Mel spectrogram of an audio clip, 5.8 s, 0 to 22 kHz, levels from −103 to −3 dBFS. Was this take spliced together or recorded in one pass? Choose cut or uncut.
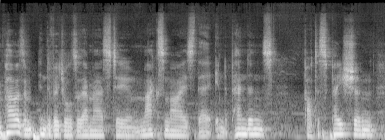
uncut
